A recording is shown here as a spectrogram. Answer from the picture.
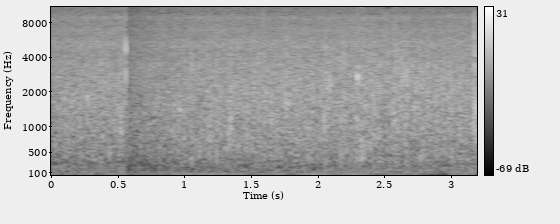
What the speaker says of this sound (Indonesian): ini sekarang gerimis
